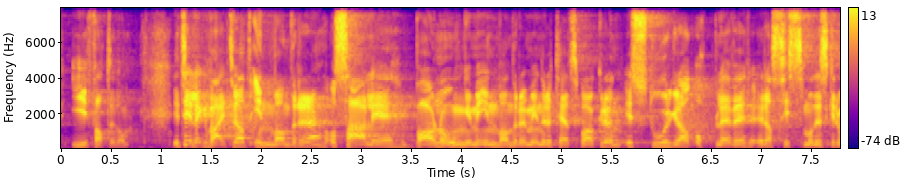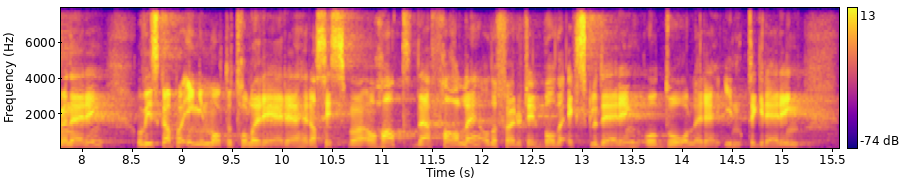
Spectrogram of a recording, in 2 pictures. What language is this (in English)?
Norwegian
